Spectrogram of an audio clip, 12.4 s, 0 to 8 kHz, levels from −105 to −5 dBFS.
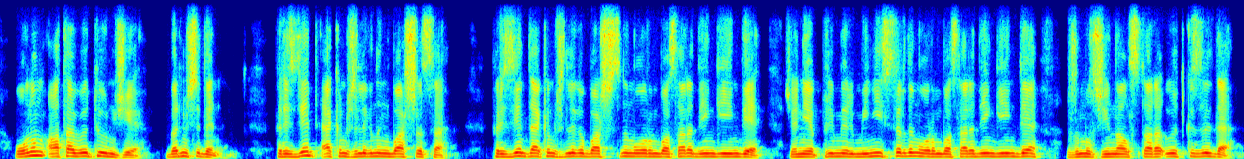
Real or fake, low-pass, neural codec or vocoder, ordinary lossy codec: fake; 7.2 kHz; codec, 16 kHz, 4.8 kbps, FACodec; Opus, 24 kbps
